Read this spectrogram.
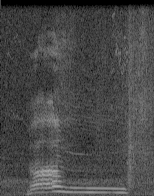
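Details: Retired boss cat that long ruled a residential neighbourhood, now kept indoors in end-of-life care; a single loud, drawn-out yowl rises sharply, then holds a steady wavering tone for about two seconds before cutting off abruptly.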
